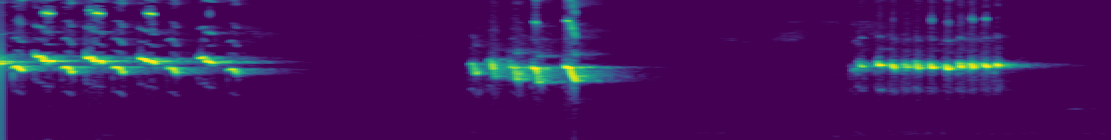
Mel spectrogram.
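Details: Lure recording of a sooty-headed bulbul singing to prompt other birds: three short bursts of rapid chirping notes, the first longer and bright with overtones, separated by silent gaps.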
